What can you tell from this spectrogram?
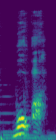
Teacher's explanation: The T stops in the throat. · Term: glottal T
